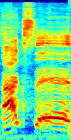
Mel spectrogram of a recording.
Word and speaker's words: Auxais: It's Auxais. Auxais. Yeah, a lot of people want to say Auxais, Auxais, but my dad made it up, and he was very determined that our last name, people, is pronounced Auxais.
